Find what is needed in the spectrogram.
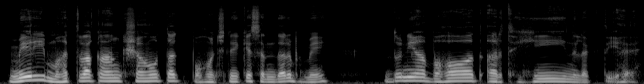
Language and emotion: Hindi, sad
